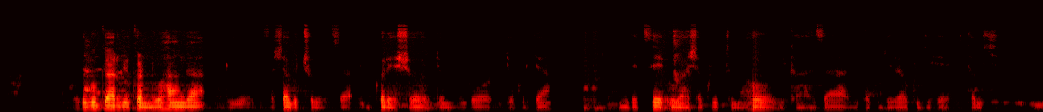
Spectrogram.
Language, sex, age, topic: Kinyarwanda, male, 36-49, finance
